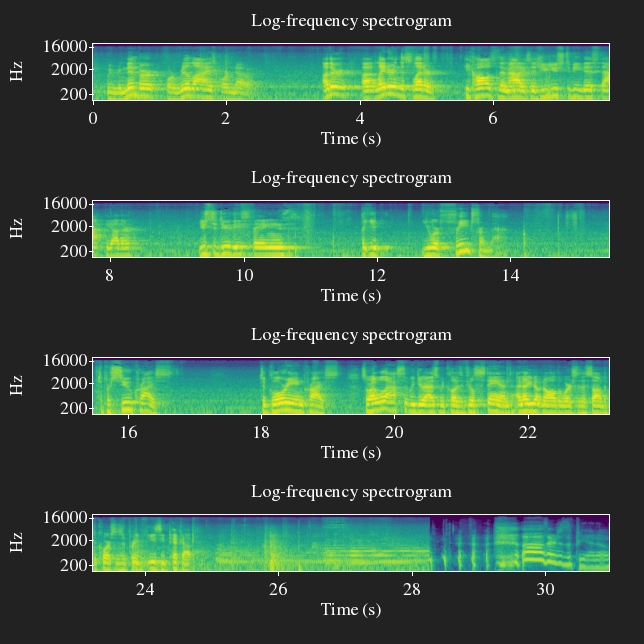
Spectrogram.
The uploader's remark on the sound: preached at my local church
